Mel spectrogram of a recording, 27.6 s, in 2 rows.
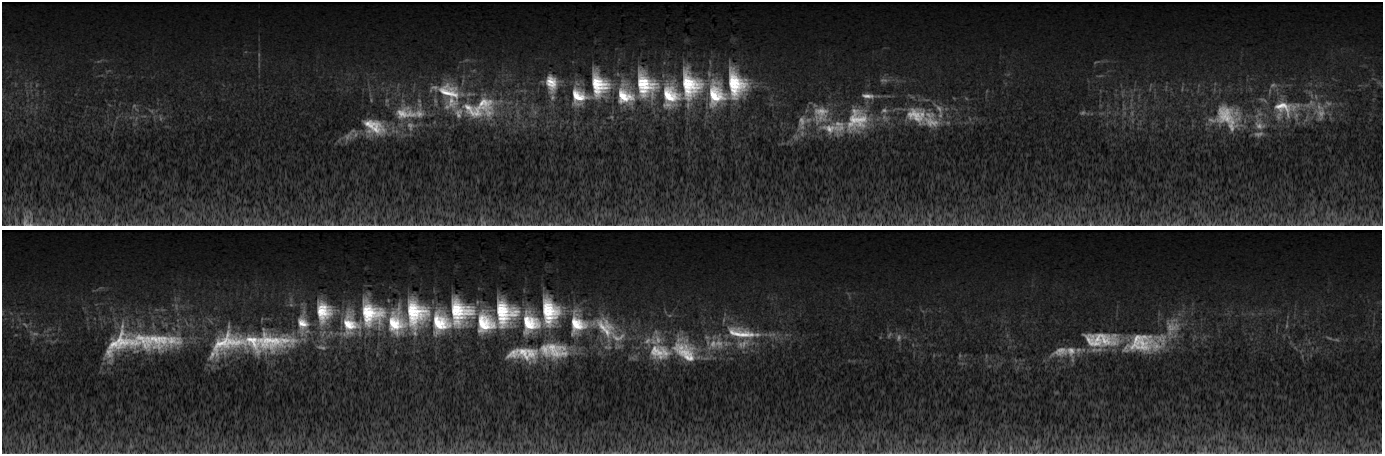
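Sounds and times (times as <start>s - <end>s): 
background hiss: 0.0s - 27.6s
great tit calling: 4.8s - 7.5s, 16.5s - 20.0s.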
